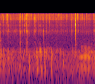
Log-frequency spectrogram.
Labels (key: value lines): label: biophony
recorder: HydroMoth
